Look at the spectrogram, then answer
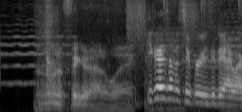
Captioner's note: laughs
